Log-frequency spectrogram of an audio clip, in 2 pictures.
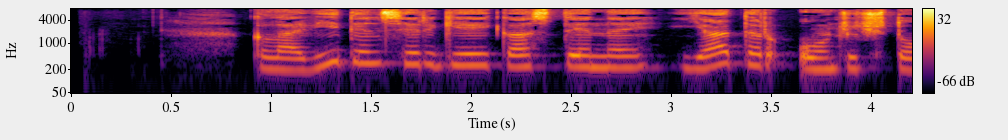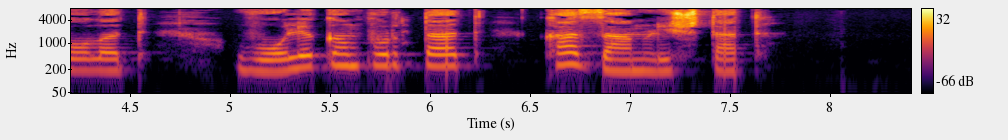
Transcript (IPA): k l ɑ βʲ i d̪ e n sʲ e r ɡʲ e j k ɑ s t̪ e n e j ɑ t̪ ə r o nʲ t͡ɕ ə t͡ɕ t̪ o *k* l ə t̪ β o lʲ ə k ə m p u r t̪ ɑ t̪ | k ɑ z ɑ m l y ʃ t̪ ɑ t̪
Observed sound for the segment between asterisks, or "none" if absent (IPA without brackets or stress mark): none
